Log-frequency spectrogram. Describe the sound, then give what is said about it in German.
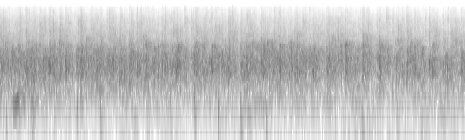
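Sustained applause from an audience, a dense wash of many hands clapping at steady loudness for several seconds with no voices standing out. “Es gibt immer, genau, machen wir mal einen kleinen Applaus zwischendurch.”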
